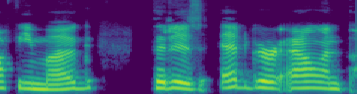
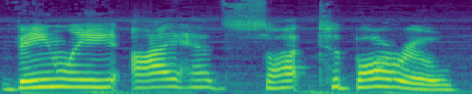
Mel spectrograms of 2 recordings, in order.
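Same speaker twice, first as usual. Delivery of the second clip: slow, drawn-out recital voice; dramatic poem reading; slower than usual. Acted. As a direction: linger on each phrase like a gloomy narrator. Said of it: "a dramatic, if not comical, reading".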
